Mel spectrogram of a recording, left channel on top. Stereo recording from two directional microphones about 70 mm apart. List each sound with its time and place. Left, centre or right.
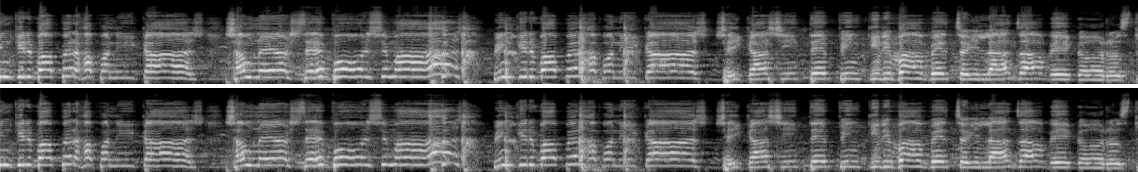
0.0 s music: right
